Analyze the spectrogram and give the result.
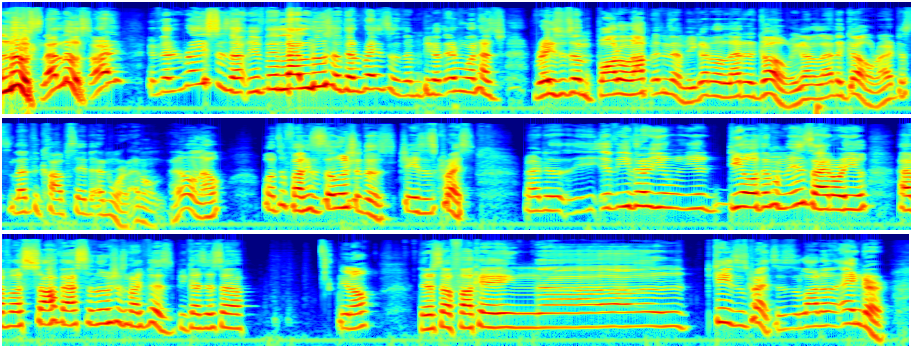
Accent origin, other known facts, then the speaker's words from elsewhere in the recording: China; I'm from China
